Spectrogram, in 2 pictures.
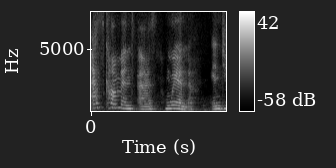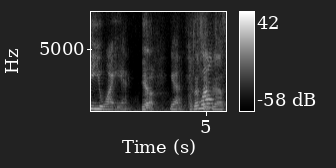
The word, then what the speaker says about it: Nguyen: Nguyen. Yeah. Yeah. Well, that's how you pronounce that.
